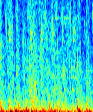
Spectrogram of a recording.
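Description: The sacrifice gun in a Call of Duty game fires a rapid, loud burst, with shots packed densely together for a full second.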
